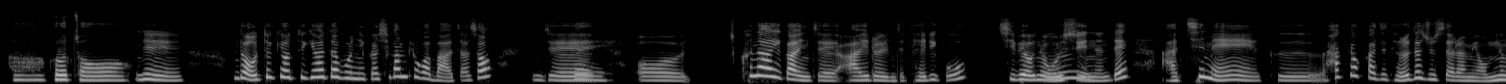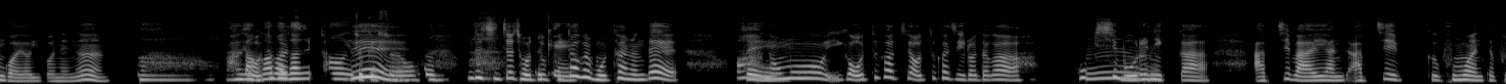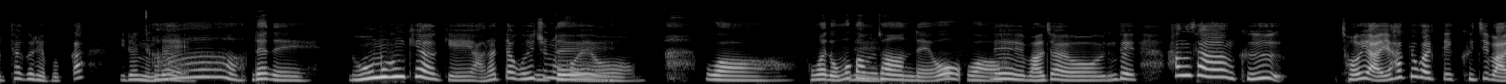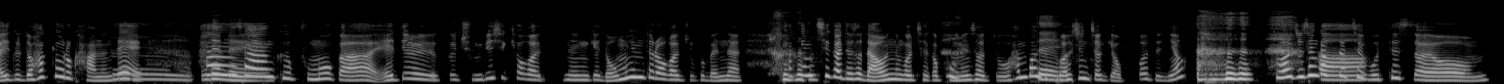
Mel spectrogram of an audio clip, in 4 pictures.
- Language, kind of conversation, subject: Korean, podcast, 동네에서 겪은 뜻밖의 친절 얘기 있어?
- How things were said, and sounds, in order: other noise; other background noise; tapping; gasp; gasp; laugh; laughing while speaking: "도와준"; laugh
